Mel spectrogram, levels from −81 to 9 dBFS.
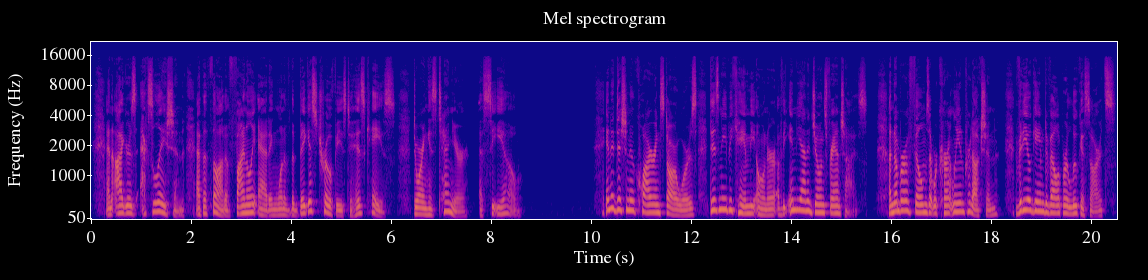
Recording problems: none

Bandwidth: 15.5 kHz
